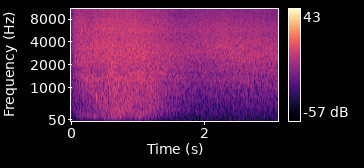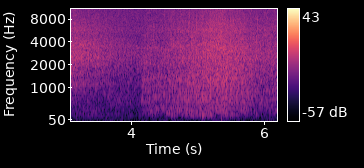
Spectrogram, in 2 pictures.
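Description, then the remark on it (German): Ocean surf rolls in continuously, broad whooshing waves swelling and receding in slow surges, with a breezy rush over the microphone and no voices. “Genau, am Meer.”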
